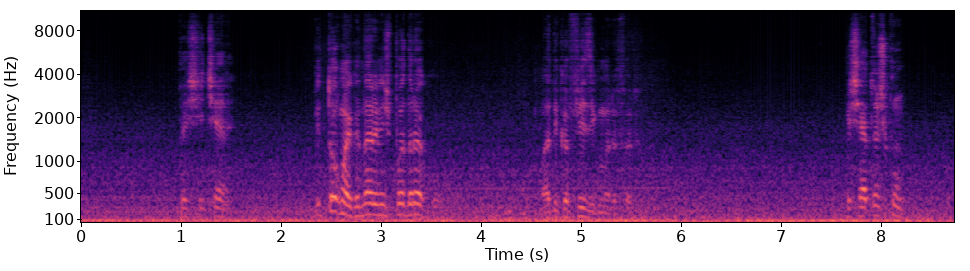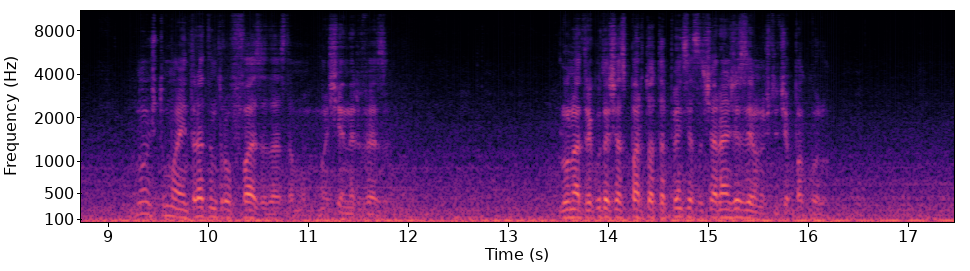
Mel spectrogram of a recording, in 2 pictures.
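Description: A man talks calmly inside a car.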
